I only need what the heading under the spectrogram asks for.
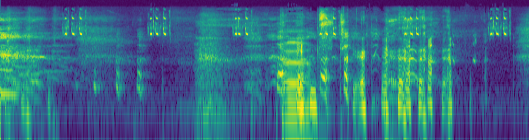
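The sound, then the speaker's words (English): Crickets chirp at night in short, high-pitched pulsed bursts that recur every second or so, fairly faint beneath louder murmuring voices and other low sounds. “It's a really long little those loop crickets there. Are going now.”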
